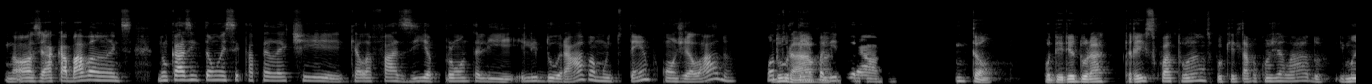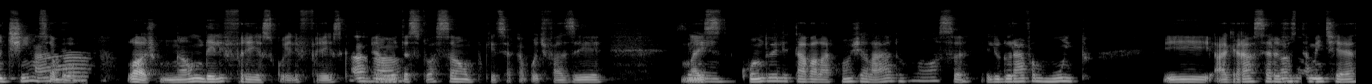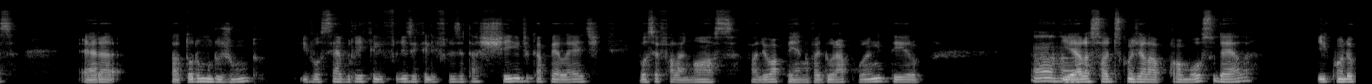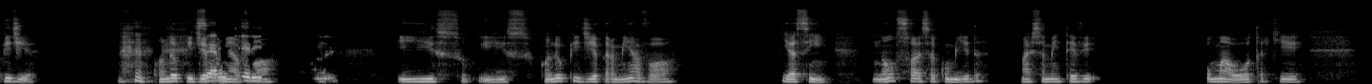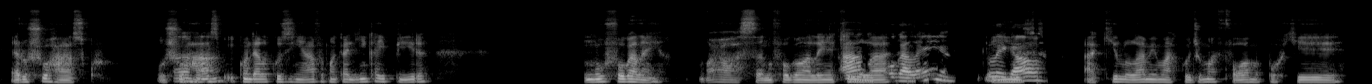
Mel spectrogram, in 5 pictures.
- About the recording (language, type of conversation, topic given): Portuguese, podcast, Você tem alguma lembrança de comida da sua infância?
- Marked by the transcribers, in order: chuckle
